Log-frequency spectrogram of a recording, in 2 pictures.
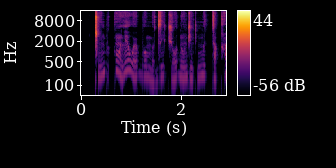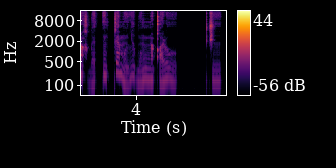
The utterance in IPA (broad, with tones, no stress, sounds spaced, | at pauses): ǁ ĩ˩˥ b ɵ˩˥ k õ˥˩ lʲ ə˞˥ w ə˞˩˥ b o˧ m ɵ˩ d͡z i˧ t͡ʃ o˩˥ ɗ ũ˩˥ d͡ʒ ĩ˧ t͡ʃ ŋ͡m ɨ˥ tː ɪ˧ qʰ ɛ̃˥˩ χ b ɛ˩ tː ĩ˥˩ kː ɛ˥ m õ˩ ʎ ɨ˥˩ b õ˩˥ ŋ͡m ɛ̃˧ qʼ o˩˥ ɭ u˥˩ | t͡ʃ ɨ˩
